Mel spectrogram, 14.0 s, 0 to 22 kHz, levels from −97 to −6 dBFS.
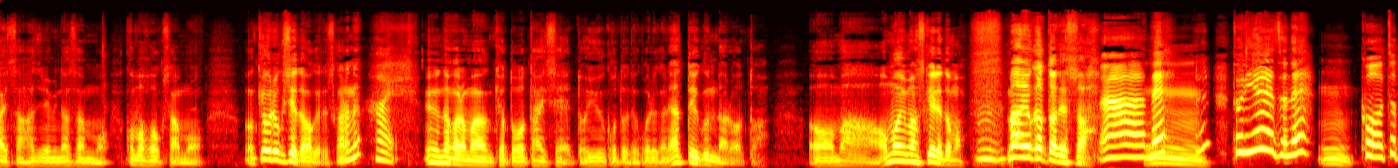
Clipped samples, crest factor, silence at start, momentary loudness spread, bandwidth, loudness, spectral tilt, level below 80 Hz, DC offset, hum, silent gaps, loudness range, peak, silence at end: under 0.1%; 20 dB; 0 s; 17 LU; 16.5 kHz; -19 LUFS; -5 dB/octave; -58 dBFS; under 0.1%; none; none; 11 LU; 0 dBFS; 0 s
